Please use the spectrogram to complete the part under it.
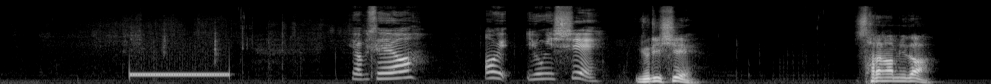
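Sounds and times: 
telephone call being dialed: 0:01.4 - 0:02.3
speech: 0:03.5 - 0:07.0, 0:08.6 - 0:09.4.

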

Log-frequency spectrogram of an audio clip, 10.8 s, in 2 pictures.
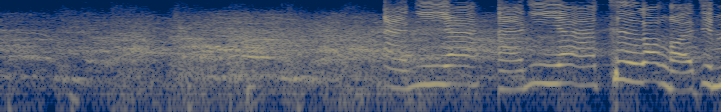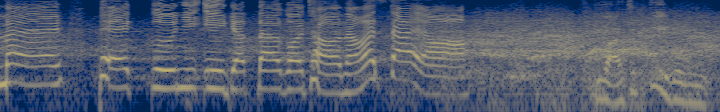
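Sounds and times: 
team cheering at school sports day: 0:00.0 - 0:10.7
speech: 0:05.0 - 0:09.1, 0:09.8 - 0:10.7.

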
